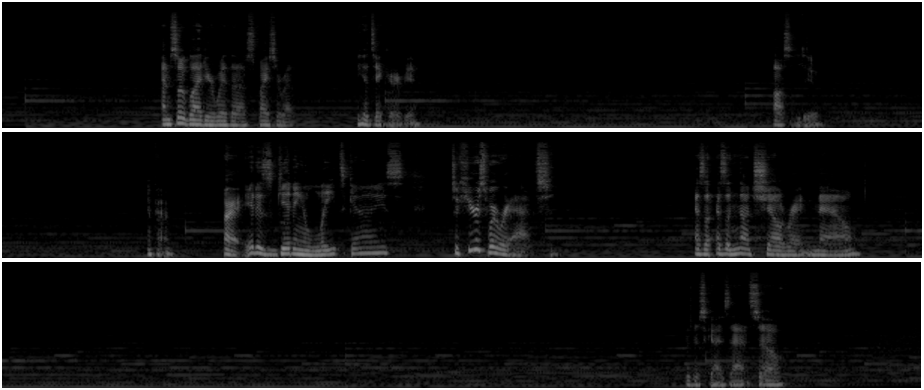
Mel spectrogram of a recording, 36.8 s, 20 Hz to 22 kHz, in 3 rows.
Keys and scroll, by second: 5.4 Escape, 13.3 Return, 23.3 w, 32.4 ctrl+z, 33.3 q.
